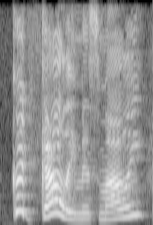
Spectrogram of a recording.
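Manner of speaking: loud, thrilled outburst; delighted exclamation. Acted. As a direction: burst out loud and high, then drop. Acted exclamation at joyful reunion.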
